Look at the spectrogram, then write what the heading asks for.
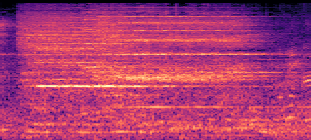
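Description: A moving Amrit Bharat Express train on an Indian Railways Delhi to Gaya run rolls past with loud clattering wheels and a sustained high metallic squeal, close and continuous.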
